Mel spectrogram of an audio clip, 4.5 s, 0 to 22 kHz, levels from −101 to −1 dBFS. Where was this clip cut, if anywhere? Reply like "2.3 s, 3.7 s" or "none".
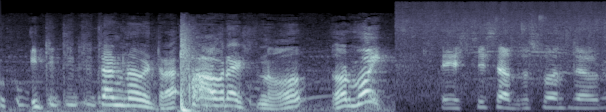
3.0 s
